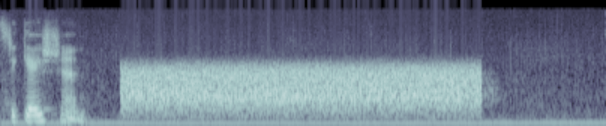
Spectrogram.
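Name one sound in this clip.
An intercom buzzes steadily.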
